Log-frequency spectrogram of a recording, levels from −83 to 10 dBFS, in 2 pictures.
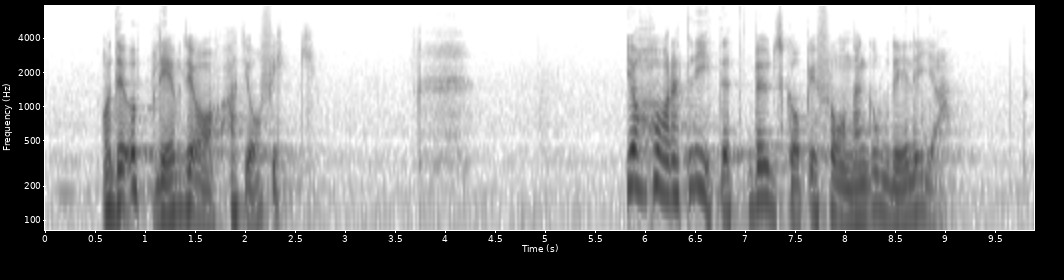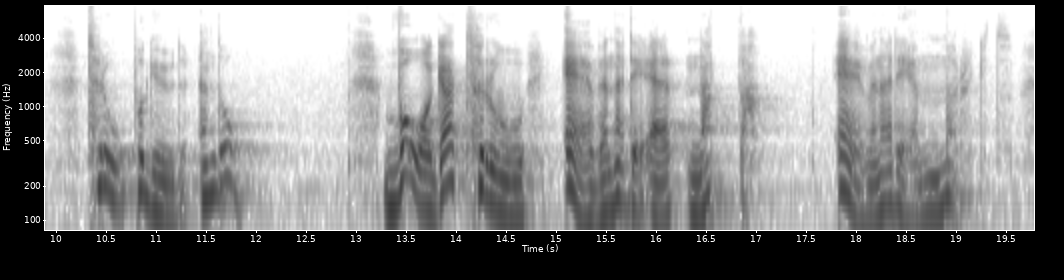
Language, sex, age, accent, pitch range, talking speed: Swedish, male, 60-79, Norwegian, 115-165 Hz, 95 wpm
